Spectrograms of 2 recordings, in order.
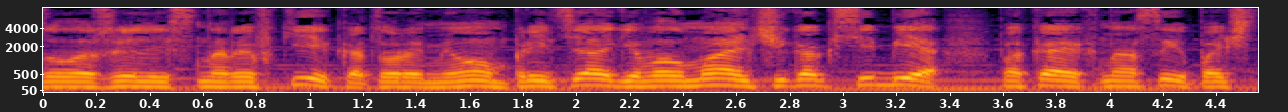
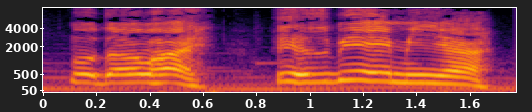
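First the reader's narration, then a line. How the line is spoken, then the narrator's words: Shouting. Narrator (Russian): крикнул он Хэлу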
